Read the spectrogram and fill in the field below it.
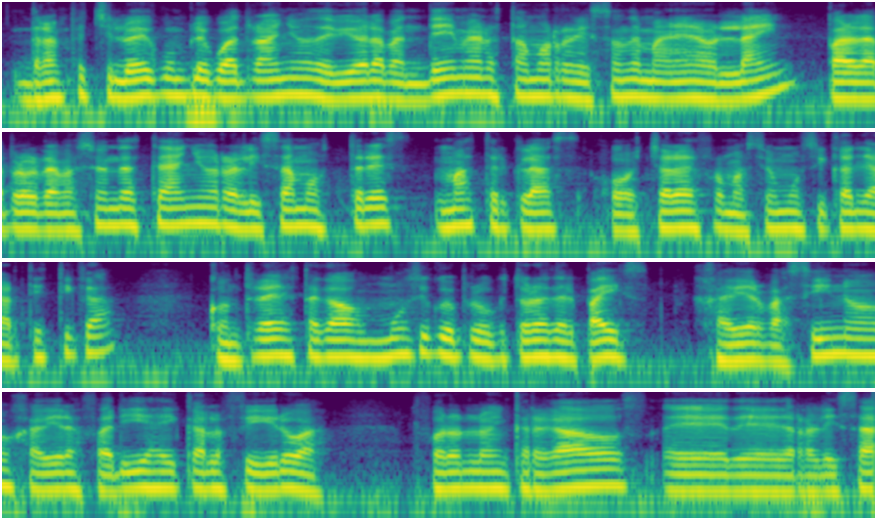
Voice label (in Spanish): Cuña; Drumfest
